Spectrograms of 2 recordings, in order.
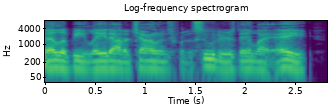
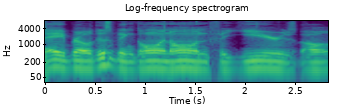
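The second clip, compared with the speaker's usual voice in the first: plain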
